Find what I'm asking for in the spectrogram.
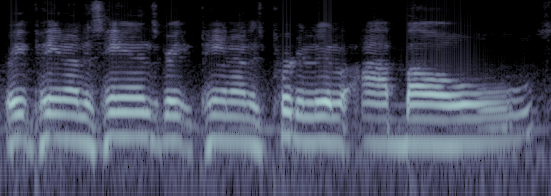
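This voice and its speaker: A man's voice: on the high side, level tone, unhurried, narrow, tinny audio, faint music behind. A man working as an auctioneer on a live sale, talking in informal patter with emphatic calls. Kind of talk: auctioneer running a casual live collectibles sale.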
